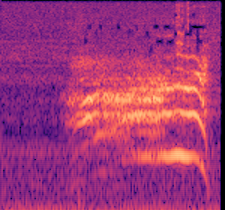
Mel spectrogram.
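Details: Hyena voicing one sustained tonal call about a second long, rich in harmonics, holding fairly steady in pitch before dropping sharply at the close; no other sounds stand out.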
